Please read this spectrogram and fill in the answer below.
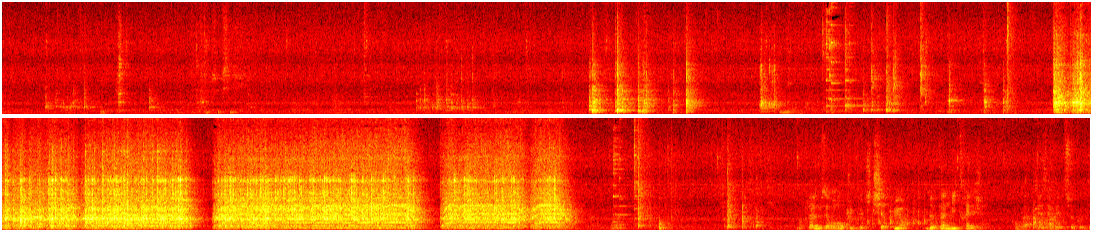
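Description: Stick blender's mini chopper attachment running in three bursts of a few seconds each, with a high whine, grinding crustless sandwich bread into fine breadcrumbs. Before it starts there are light clicks and knocks as the bread pieces go into the plastic chopper bowl and the lid and motor unit are fitted.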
